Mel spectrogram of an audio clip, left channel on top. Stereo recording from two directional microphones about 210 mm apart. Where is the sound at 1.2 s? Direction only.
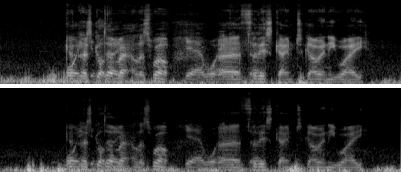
20° right (ahead or behind).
